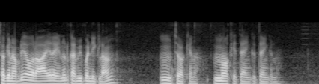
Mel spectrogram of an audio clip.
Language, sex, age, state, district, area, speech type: Tamil, male, 18-30, Tamil Nadu, Erode, rural, spontaneous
